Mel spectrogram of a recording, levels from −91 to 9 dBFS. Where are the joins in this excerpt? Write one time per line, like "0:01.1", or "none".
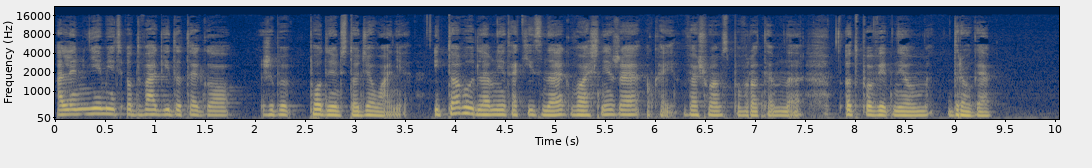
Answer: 0:03.7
